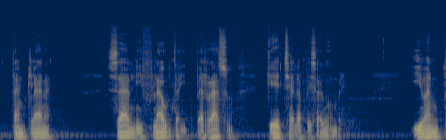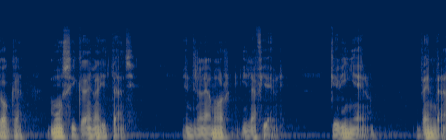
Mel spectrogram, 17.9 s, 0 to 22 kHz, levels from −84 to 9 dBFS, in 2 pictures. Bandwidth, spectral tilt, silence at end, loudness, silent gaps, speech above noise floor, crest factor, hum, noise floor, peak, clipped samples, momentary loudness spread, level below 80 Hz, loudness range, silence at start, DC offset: 10.5 kHz; -7 dB/octave; 0 s; -31 LUFS; none; 42 dB; 20 dB; none; -71 dBFS; -10 dBFS; under 0.1%; 18 LU; -38 dBFS; 5 LU; 0.25 s; under 0.1%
